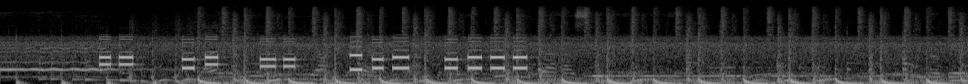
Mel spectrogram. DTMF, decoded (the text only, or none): 00 40 77 345 4555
